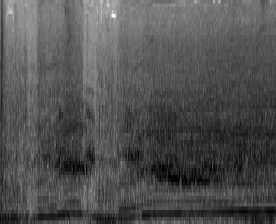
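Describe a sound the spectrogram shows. Tyres squeal as a race car corners.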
